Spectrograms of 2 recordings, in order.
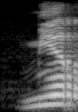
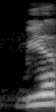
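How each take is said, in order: First: It is said without nasal sound. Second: It is said with nasal sound. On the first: The speaker calls it right. "cukup dengan mir rabbihim" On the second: The speaker calls it wrong. "Jangan sampai ada gunnahnya. ... Jangan sampai begitu"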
